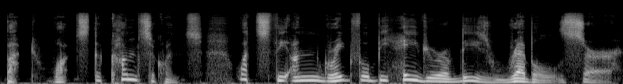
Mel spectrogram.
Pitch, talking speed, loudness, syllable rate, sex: 145 Hz, 115 wpm, -20 LUFS, 4.1 syllables/s, male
